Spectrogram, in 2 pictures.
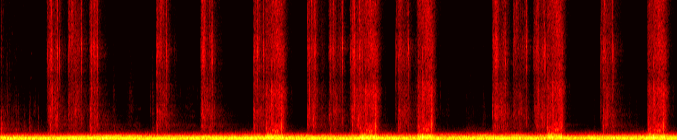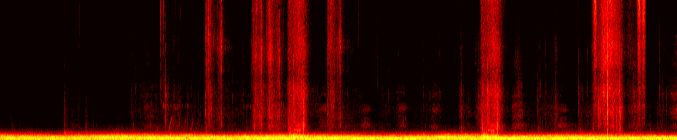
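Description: A low, steady underwater rumble fills the background.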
